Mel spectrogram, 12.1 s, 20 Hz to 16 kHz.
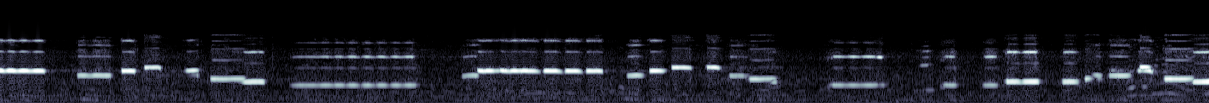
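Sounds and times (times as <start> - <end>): solo flute melody: 0.0 - 12.0.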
